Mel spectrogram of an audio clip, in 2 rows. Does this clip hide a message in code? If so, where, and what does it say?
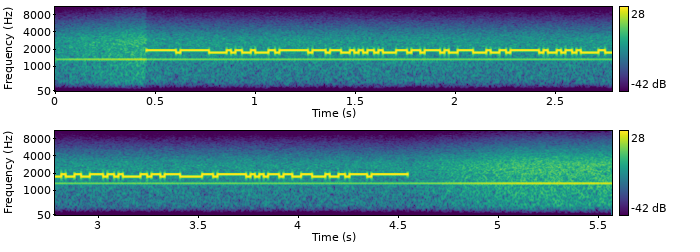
Yes: RTTY (45.45 baud, 170 Hz shift) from 0.5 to 4.5 s, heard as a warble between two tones, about 1800 Hz centre, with a steady whistle near 1320 Hz. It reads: QRZ? DE CE5YW K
